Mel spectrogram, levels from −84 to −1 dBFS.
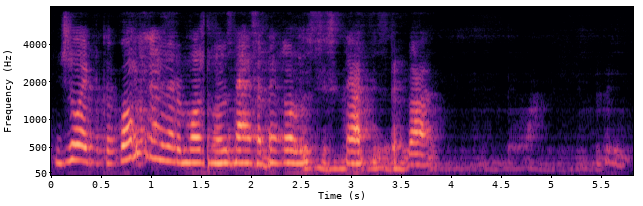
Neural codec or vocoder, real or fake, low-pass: codec, 24 kHz, 1 kbps, SNAC; fake; 7.2 kHz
